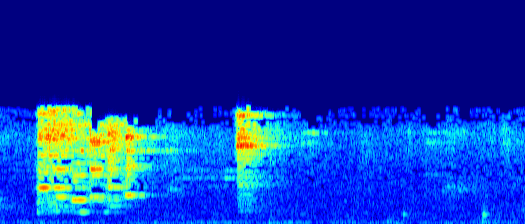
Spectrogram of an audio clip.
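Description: A cell phone ringtone chimes a short bright melody, then a second burst follows after a pause and fades out, with quiet murmuring in the background, during a religious satsang discourse.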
